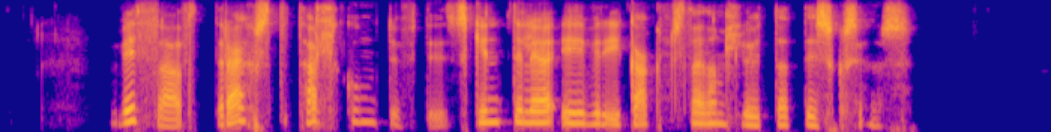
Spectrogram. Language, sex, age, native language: Icelandic, female, 30-39, Icelandic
